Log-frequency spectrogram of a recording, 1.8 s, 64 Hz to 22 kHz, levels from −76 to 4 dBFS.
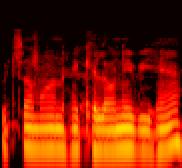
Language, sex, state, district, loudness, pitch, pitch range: Hindi, male, Bihar, Saharsa, -29 LUFS, 125 Hz, 125-130 Hz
